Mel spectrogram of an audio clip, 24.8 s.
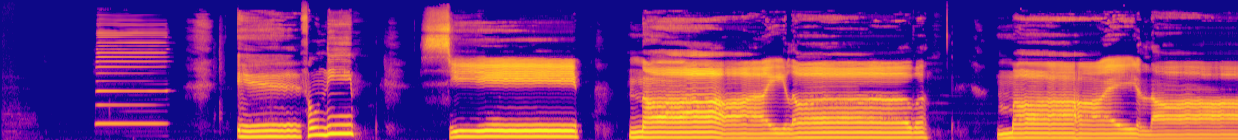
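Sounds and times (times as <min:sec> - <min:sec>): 
barbershop bass singing tags: 0:04.8 - 0:07.2, 0:08.7 - 0:11.6, 0:12.6 - 0:18.6, 0:20.0 - 0:24.7.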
